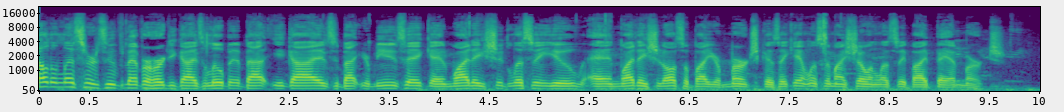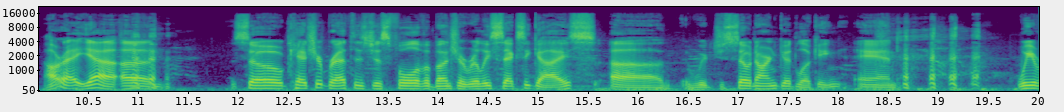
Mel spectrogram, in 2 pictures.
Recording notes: At Blue Ridge Rock Festival 2023.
